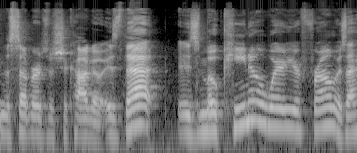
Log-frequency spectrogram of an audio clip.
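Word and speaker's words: Mokena: town name right, because a lot of the people that have mentioned that song say like Mokina or like say it wrong. Yeah, Mokina. But yeah, I've heard that too, but Mokina is actually correct.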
